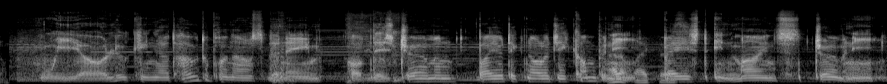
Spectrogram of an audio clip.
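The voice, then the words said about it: German accent. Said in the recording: “clearly a person with a German accent”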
